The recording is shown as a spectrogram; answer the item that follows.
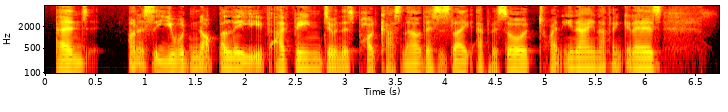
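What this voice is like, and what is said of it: Raspy voice from sore throat. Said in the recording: “You can probably hear from my raspy undertones that I've got a sore throat”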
